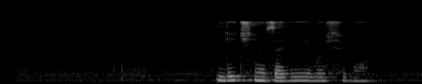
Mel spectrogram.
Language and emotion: Russian, neutral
